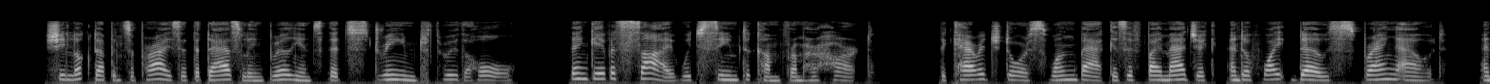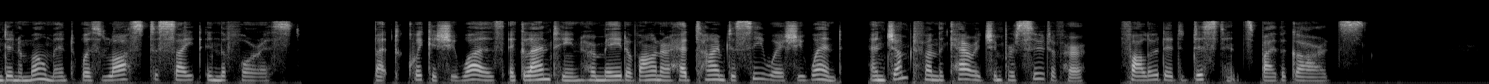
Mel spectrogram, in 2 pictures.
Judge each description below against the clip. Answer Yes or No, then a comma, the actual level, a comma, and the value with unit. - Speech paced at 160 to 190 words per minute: Yes, average, 170 wpm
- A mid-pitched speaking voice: No, high, 200 Hz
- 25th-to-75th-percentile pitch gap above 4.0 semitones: No, average, 2.8 semitones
